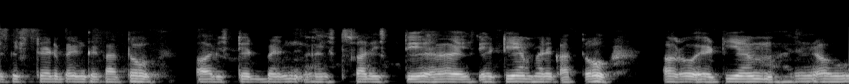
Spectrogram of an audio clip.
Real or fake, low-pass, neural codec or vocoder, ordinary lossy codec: fake; 5.4 kHz; vocoder, 44.1 kHz, 128 mel bands, Pupu-Vocoder; none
